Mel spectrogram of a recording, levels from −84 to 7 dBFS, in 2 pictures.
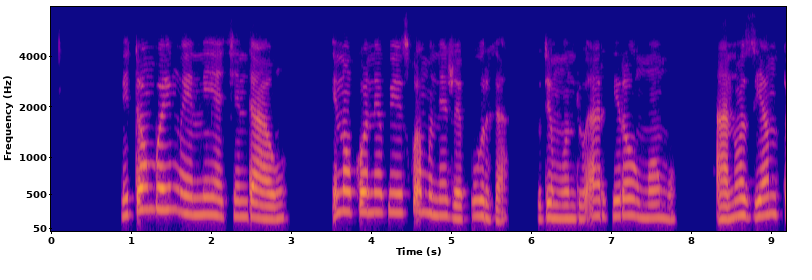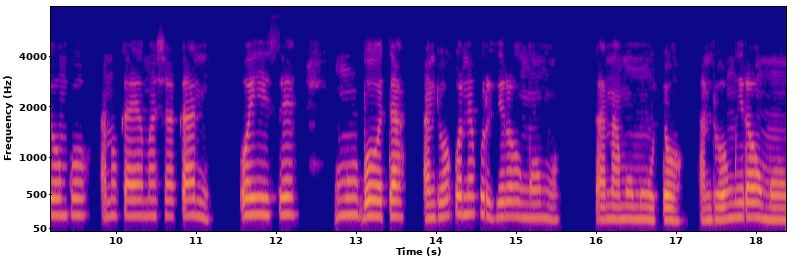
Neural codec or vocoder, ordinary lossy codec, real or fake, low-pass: none; Opus, 32 kbps; real; 7.2 kHz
